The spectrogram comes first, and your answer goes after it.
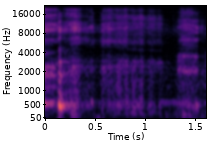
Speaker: Why do you always have to make videos of me? You're hiccuping.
